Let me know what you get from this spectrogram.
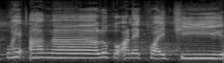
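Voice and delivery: high, slow mock lament over the husband; mock wailing. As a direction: wail a fake widow's cry, drawn out. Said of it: "Nanti dia nangis". (tangisan pura-pura yang tinggi dan lambat)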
